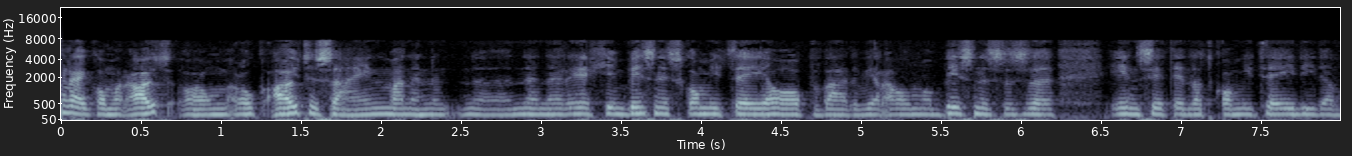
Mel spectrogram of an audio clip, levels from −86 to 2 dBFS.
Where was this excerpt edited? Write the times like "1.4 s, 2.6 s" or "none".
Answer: none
